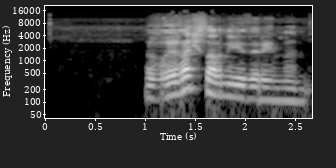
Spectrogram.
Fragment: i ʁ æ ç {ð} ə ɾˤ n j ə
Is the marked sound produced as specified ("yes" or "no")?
no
